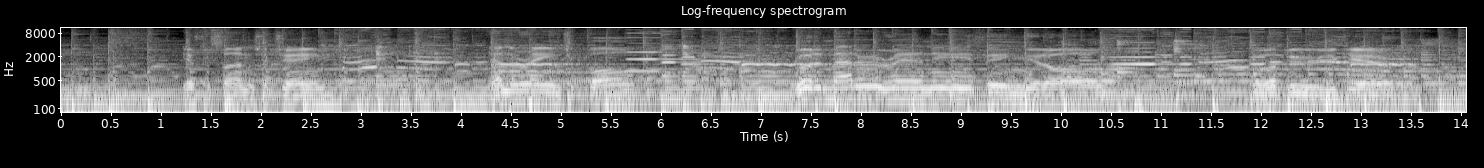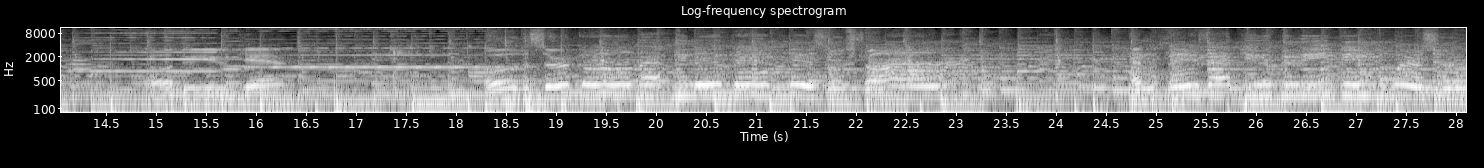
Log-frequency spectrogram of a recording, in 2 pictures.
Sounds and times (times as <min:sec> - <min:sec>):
Music: 0:00.0 - 0:28.1.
